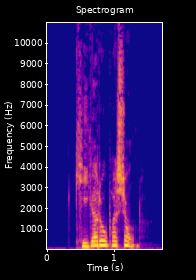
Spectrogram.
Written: kikkertoperation

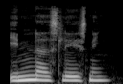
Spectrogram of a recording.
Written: indenadslæsning

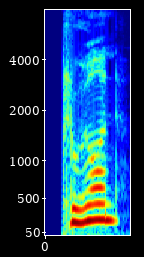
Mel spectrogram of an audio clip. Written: pludren

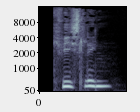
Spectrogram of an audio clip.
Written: quisling

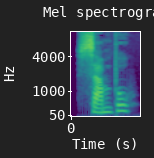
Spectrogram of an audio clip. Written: ZAMBO

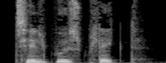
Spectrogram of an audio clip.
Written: tilbudspligt

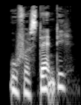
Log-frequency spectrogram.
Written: uforstandig

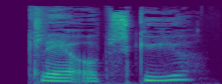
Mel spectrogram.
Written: clairobscur

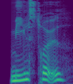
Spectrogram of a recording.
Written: melstrøet

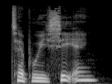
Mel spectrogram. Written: tabuisering

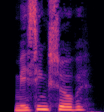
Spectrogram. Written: messingsuppe

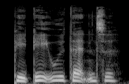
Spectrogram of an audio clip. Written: PD-uddannelse

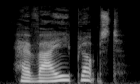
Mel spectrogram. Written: hibiscus

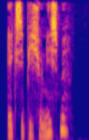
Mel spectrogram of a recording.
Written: ekshibitionisme

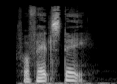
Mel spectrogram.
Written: forfaldsdag

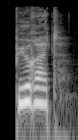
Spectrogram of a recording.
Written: byret

